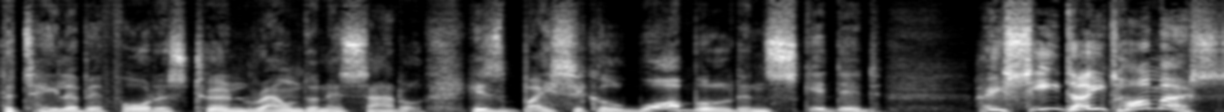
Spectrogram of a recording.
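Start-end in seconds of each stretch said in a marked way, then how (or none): 4.9-6.1 very high, raised, drawn-out cry. Narrator reads the tailor turning round on his bicycle, crying out. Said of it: "he cried".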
